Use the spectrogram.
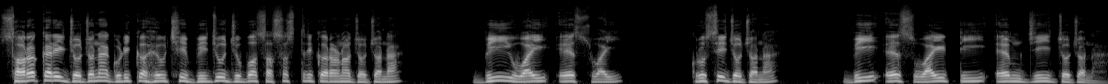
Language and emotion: Odia, neutral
